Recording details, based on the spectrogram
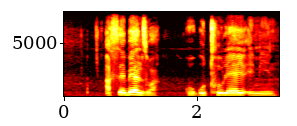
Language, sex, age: Xhosa, male, 26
